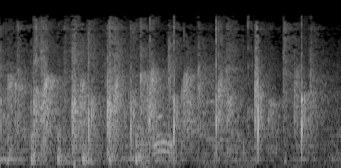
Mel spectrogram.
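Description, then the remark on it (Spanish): An audience breaks into steady, dense applause lasting a couple of seconds, with many overlapping claps, a few sharper hand claps standing out, and scattered cheering voices mixed in. “Fuerte aplauso.”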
